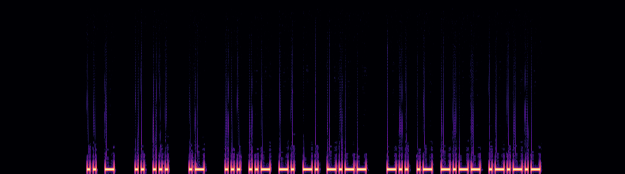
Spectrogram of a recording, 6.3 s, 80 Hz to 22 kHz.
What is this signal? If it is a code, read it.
Morse code, heard as a keyed tone, about 40 wpm, 700 Hz. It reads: IT IS A SUNNY DAY.
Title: Easy Phrases 40wpm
